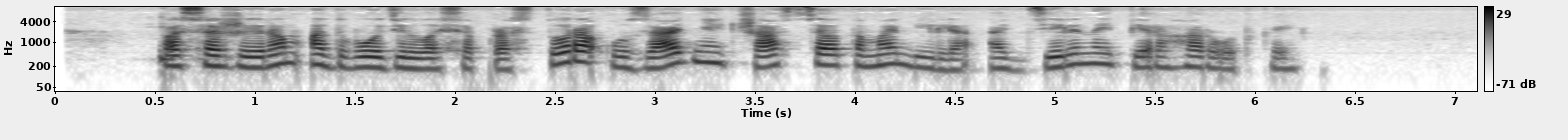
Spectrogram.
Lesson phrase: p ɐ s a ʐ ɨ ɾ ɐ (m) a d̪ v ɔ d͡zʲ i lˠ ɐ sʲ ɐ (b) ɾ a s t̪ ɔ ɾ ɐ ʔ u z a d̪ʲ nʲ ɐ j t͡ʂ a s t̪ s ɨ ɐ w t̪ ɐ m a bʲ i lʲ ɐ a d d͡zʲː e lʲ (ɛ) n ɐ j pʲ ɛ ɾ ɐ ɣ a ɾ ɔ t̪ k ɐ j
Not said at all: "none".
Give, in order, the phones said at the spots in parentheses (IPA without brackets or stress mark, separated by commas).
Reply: m, p, ɛ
